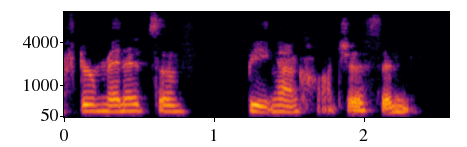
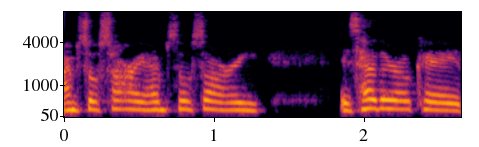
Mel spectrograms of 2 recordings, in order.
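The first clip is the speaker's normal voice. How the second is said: dazed, panicked, shocked, pleading tone; 3 semitones higher than usual. Retelling the crash, quoting the father yelling in shock: imitating someone yelling in shock. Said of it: "my dad was in shock, just, um, yelling".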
